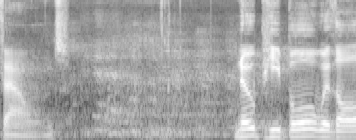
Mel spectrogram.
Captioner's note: laughter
